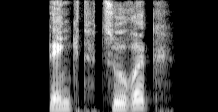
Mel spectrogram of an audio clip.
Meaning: inflection of zurückdenken: 1. third-person singular present 2. second-person plural present 3. plural imperative
- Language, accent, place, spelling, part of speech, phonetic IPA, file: German, Germany, Berlin, denkt zurück, verb, [ˌdɛŋkt t͡suˈʁʏk], De-denkt zurück.ogg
